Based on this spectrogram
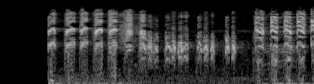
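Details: Greater green leafbird, or cucak ijo, in a tutor recording meant to train birds into the jantrok singing style: a short, busy run of sharp chirps and chattering notes, high and densely spaced, with a brief pause near the end.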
